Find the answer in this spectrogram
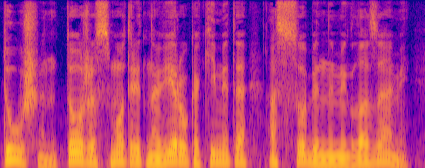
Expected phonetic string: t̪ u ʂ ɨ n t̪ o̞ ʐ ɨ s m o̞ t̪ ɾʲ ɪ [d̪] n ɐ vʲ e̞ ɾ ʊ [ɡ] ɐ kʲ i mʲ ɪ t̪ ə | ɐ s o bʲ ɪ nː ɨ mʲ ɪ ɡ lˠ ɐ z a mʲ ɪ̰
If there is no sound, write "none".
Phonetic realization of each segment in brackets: t̪, k

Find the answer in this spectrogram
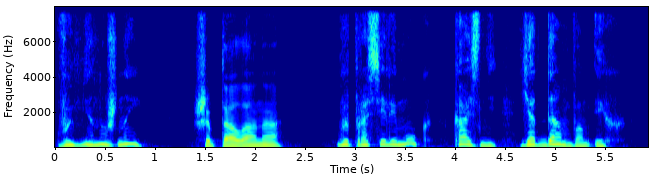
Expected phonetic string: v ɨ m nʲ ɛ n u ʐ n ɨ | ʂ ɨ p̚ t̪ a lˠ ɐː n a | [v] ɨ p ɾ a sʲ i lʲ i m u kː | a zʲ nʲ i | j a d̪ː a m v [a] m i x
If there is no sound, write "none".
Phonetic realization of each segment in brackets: v, a

